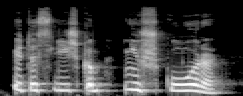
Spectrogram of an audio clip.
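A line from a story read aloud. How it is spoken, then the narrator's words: Sob. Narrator (Russian): всхлипнула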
